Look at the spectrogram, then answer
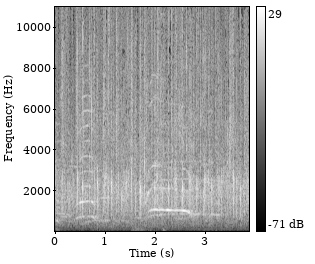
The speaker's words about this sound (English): Give it up for all the comics you've seen on the stand up portion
